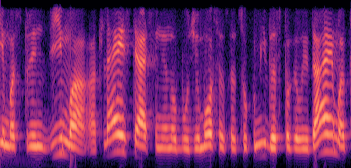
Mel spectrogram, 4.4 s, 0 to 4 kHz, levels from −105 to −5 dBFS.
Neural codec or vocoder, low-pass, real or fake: none; 3.6 kHz; real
